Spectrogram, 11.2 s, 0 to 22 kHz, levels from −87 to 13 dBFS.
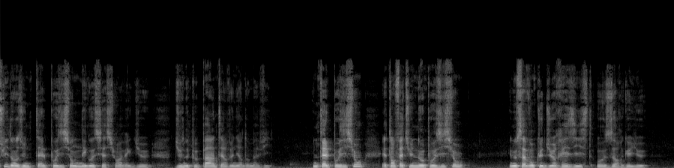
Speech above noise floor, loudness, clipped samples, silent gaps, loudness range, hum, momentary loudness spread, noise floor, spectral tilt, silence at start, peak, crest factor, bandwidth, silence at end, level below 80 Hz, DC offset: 37 dB; -22 LUFS; under 0.1%; none; 5 LU; none; 15 LU; -58 dBFS; -6 dB/octave; 0 s; 0 dBFS; 22 dB; 14.5 kHz; 0.45 s; -60 dBFS; under 0.1%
